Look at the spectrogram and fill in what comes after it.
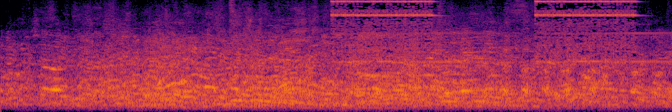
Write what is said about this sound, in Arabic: على ما مرزوق خلص الحكاية التليفون رن تاني، والمرة دي أخيرا حد سمعه.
